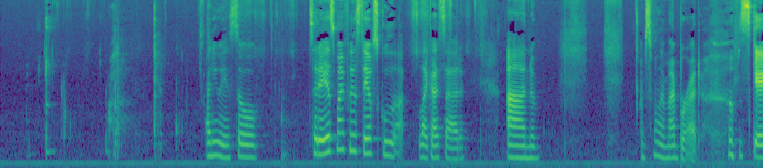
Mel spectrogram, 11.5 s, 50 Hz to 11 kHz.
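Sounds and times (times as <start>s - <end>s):
faint steady hum: 0.0s - 11.4s
soft swallowing gulps of water: 0.4s - 2.9s
wet mouth clicks: 0.5s - 1.7s
speech: 3.1s - 4.0s, 4.7s - 8.2s, 9.6s - 11.4s.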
